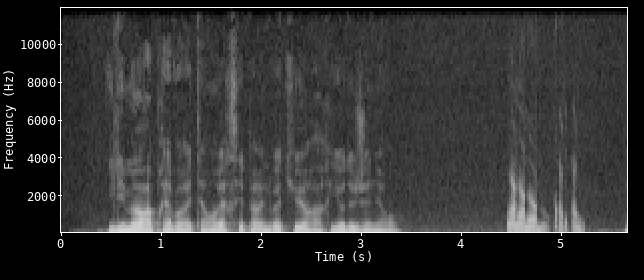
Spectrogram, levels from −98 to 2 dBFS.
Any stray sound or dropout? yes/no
yes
